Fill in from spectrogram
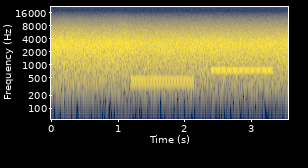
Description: Aircraft SELCAL, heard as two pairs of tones, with heavy radio static. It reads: CE-JK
